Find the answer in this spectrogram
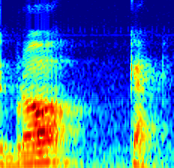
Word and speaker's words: bra-ket: This English word bra-ket, don't speak C. C is silent, you can say. You say bra, and you speak this way, bra-ket.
